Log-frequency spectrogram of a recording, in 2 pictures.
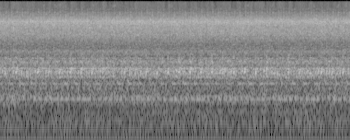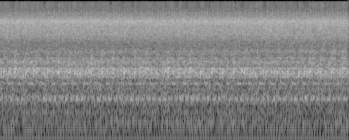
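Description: Steady idle with a repeating knock, roughly three per second, riding over a bright mechanical clatter; source of the knock unknown.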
